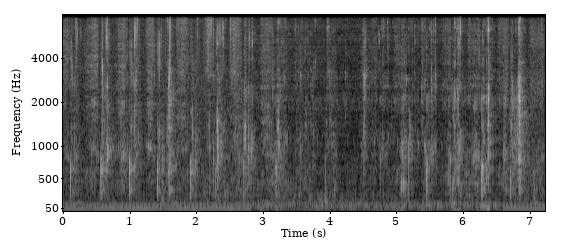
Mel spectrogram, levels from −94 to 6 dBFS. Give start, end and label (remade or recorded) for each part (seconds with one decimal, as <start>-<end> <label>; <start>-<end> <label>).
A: 0.0-2.8 recorded; 2.8-6.6 remade; 6.6-7.2 recorded

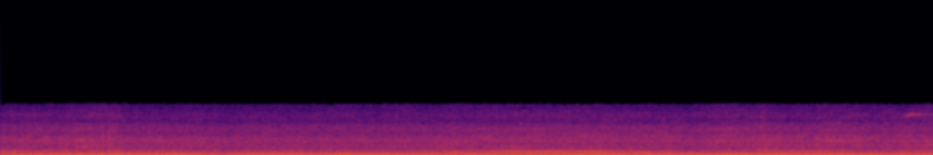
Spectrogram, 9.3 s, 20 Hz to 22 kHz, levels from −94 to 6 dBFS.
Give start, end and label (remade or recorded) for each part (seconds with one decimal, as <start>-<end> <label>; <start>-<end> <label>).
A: 0.0-1.2 remade; 1.2-9.3 recorded

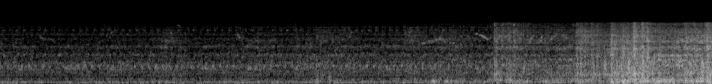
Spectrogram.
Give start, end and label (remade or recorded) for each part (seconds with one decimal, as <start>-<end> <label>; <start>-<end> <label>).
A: 0.0-5.8 remade; 5.8-6.4 recorded; 6.4-7.1 remade

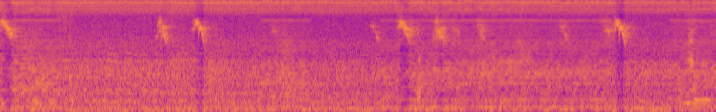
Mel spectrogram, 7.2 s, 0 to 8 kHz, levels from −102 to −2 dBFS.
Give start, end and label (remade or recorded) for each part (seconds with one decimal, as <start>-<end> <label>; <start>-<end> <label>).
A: 0.0-0.6 remade; 0.6-2.6 recorded; 2.6-3.1 remade; 3.1-3.8 recorded; 3.8-6.1 remade; 6.1-6.7 recorded; 6.7-7.2 remade

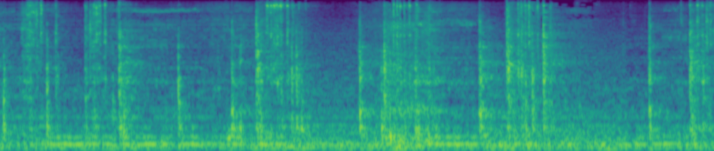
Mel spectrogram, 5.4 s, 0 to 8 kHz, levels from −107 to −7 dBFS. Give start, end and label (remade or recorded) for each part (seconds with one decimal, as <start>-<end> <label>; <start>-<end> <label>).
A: 0.0-2.2 remade; 2.2-3.1 recorded; 3.1-3.6 remade; 3.6-4.7 recorded; 4.7-5.4 remade

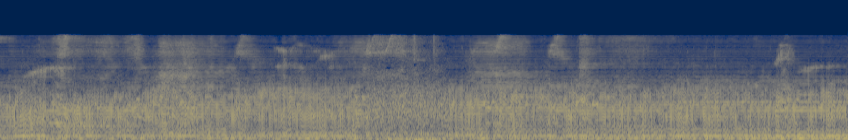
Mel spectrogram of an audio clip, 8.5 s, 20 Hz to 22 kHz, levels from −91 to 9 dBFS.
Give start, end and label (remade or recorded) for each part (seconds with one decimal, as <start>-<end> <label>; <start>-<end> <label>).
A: 0.0-3.7 remade; 3.7-4.5 recorded; 4.5-8.5 remade

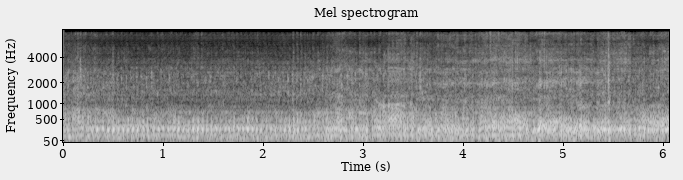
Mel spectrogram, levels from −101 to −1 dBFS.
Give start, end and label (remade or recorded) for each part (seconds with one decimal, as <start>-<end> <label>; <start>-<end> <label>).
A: 0.0-6.1 remade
